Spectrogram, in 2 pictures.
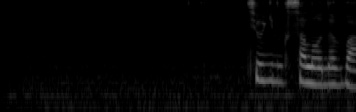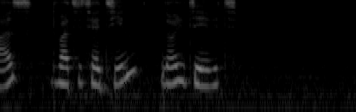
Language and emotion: Russian, positive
